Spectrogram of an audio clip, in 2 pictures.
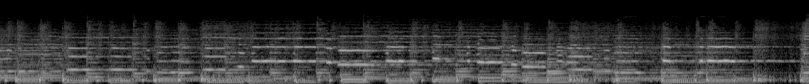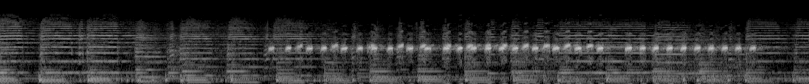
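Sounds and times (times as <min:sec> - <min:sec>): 
cheerful music: 0:00.0 - 0:16.1
frog croaking: 0:10.8 - 0:15.7.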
